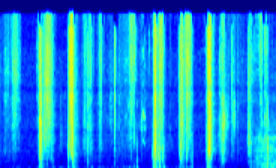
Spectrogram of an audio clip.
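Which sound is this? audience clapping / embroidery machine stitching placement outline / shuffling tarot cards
shuffling tarot cards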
